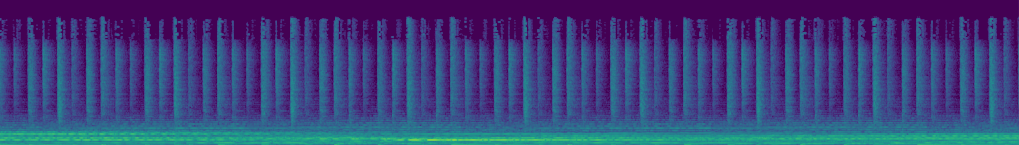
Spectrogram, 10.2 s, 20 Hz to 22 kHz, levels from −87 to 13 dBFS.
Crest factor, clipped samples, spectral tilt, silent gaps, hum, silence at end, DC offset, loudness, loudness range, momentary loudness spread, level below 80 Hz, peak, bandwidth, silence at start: 16 dB; under 0.1%; -4.5 dB/octave; none; none; 0 s; under 0.1%; -20 LUFS; 7 LU; 11 LU; -34 dBFS; -4 dBFS; over 20 kHz; 0 s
